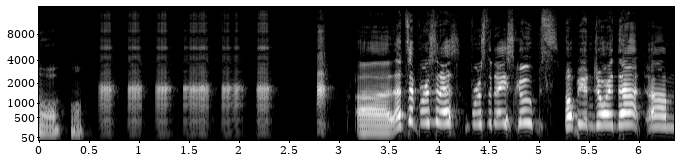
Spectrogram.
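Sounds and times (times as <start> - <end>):
speech: 0.0 - 1.0, 3.2 - 6.3
duck quacking: 0.6 - 3.0.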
